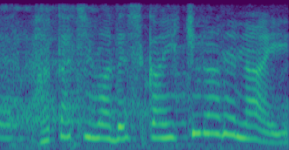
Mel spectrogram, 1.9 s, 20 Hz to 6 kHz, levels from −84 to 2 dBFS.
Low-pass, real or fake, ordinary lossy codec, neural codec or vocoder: 5.4 kHz; fake; none; codec, 16 kHz, 2 kbps, FunCodec, trained on LibriTTS, 25 frames a second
